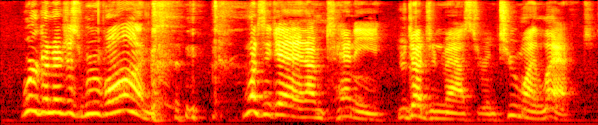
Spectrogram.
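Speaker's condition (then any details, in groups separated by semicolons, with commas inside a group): No condition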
